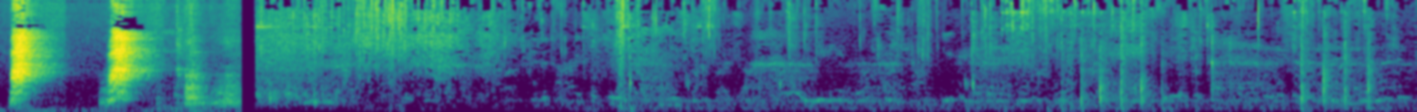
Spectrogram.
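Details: Dachshund puppy at play gives two sharp, loud barks about a second apart, followed by a softer yap, then a long quiet stretch with faint household noise and light rustling.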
